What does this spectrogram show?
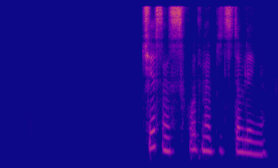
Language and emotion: Russian, neutral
